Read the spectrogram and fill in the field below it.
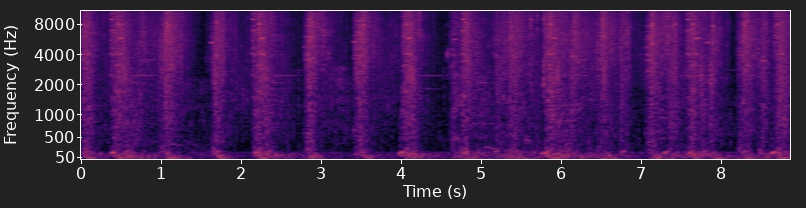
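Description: Game combat effects crackle and burst rapidly.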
